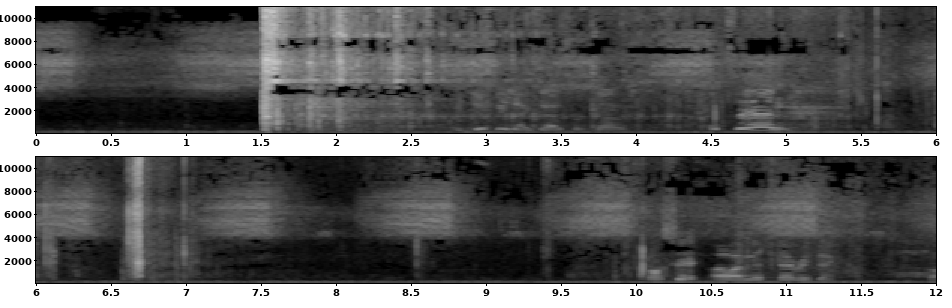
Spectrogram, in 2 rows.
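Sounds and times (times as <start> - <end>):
disc hitting jingling chains: 1.5 - 4.6.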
